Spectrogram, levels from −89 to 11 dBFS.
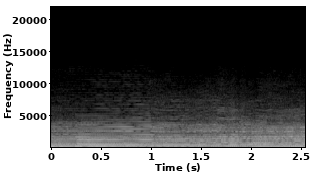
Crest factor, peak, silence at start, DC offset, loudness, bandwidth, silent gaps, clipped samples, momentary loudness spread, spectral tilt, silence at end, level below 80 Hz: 14 dB; -10 dBFS; 0 s; under 0.1%; -25 LUFS; 8.6 kHz; none; under 0.1%; 3 LU; -7 dB/octave; 0 s; -44 dBFS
